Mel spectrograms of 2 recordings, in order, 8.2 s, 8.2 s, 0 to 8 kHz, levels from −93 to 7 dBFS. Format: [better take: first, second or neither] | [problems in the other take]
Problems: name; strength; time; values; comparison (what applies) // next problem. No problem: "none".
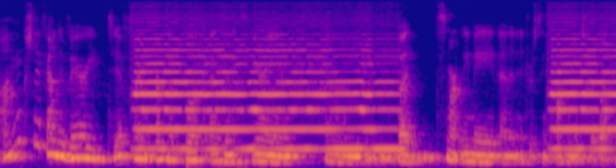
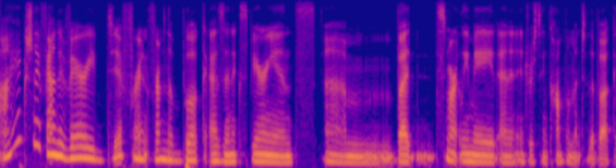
second | background sound (Wind instrument, woodwind instrument); 4 dB below the speech // room echo; dies away in 0.6 s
